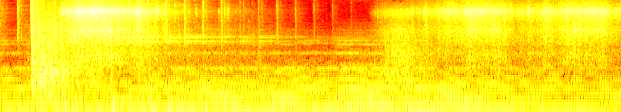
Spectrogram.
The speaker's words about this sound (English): All right, range is hot. We had Officer Branion shoot the door again.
